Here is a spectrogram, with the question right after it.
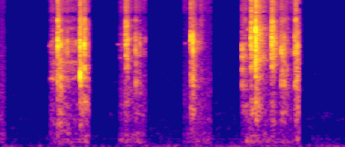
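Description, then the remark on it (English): Computer keyboard typing in short bursts of crisp, clicky keystrokes, four quick clusters separated by brief pauses, fairly quiet with no voices, as the typist searches for how long ago a song was released. “Yeah, you can hear my keyboard going.”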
